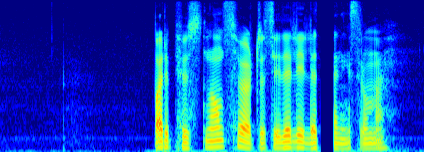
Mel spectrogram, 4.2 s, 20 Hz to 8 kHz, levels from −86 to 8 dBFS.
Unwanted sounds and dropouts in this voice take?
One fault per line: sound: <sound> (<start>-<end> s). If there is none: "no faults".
sound: dropout (3.2-3.3 s)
